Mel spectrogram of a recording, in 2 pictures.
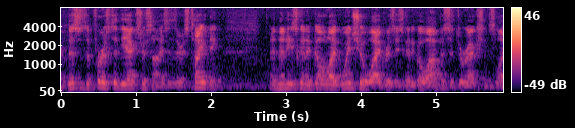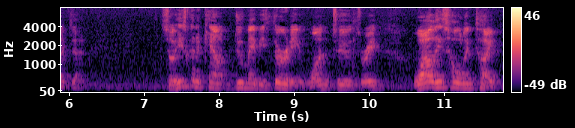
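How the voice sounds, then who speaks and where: A man's voice: fairly high pitch, fairly bright tone, a little hiss or hum. Upbeat joking man coaching exercises. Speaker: physical therapist. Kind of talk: exercise demonstration. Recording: echoey room, voice from a distance.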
